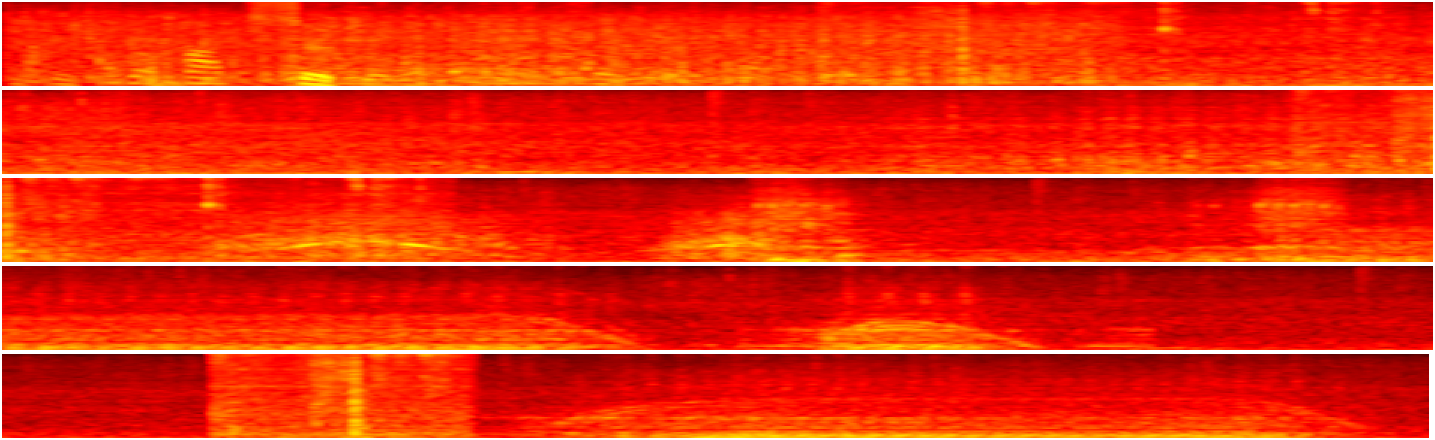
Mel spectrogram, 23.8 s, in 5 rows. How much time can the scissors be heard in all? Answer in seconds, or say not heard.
5 s.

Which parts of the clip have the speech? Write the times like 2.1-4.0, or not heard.
0.0-2.2.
